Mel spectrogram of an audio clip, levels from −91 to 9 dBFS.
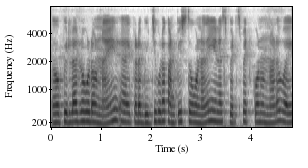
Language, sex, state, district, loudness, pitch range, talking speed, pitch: Telugu, female, Andhra Pradesh, Visakhapatnam, -15 LUFS, 210-235 Hz, 160 wpm, 220 Hz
